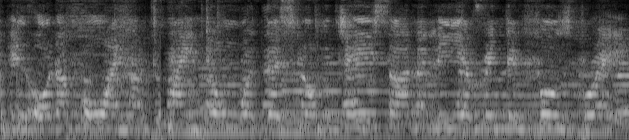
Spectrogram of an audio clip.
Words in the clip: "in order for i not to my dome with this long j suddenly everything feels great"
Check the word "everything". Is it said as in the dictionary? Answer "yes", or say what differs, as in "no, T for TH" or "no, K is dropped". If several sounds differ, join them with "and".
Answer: no, T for TH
